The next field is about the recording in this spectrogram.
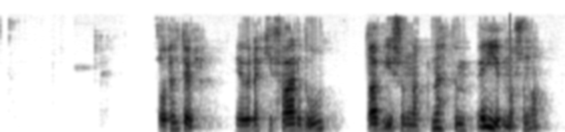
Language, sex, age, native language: Icelandic, male, 30-39, Icelandic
